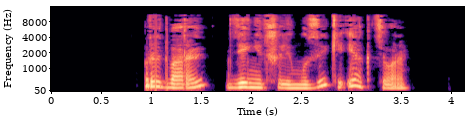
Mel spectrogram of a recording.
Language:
Belarusian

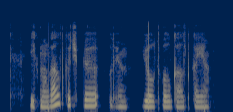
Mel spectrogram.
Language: Mari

